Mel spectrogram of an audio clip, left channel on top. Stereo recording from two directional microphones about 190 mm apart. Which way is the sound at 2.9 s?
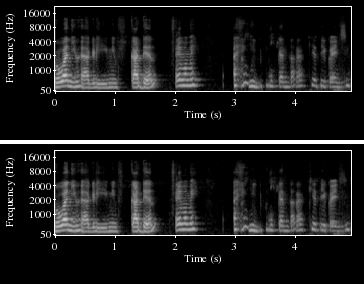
Centre (ahead or behind).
